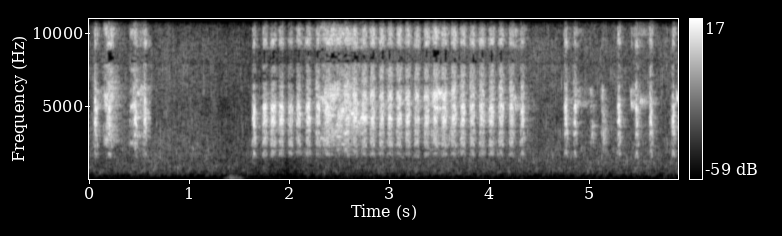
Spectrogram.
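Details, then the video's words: Rough 'tembakan kasar' songbird song for training cage birds. It opens with choppy chips, then a dense grating rattle for nearly three seconds, followed by scattered sharp notes. One low thump is heard early. "MASTERAN BURUNG TEMBAKAN KASAR || Suara Masteran kasar langganan juara"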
